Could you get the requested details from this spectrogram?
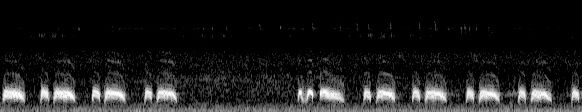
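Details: Spotted dove, played as a lure for wild birds, in two bursts of rhythmic cooing separated by a silent pause, each a short coo then a longer one, with faint high ticks in the background.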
